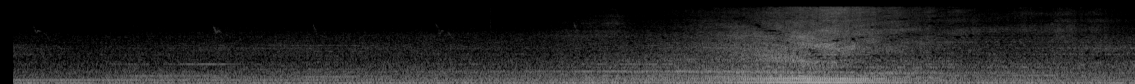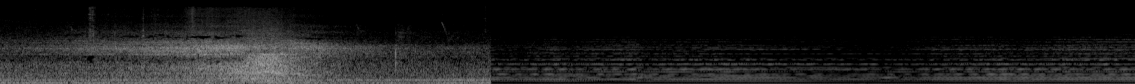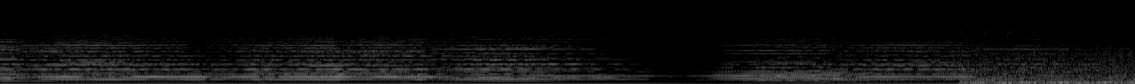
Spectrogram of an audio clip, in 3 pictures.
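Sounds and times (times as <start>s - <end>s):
car engine and road hum: 0.2s - 16.3s
vehicle passing: 0.2s - 16.3s, 29.9s - 34.0s.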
